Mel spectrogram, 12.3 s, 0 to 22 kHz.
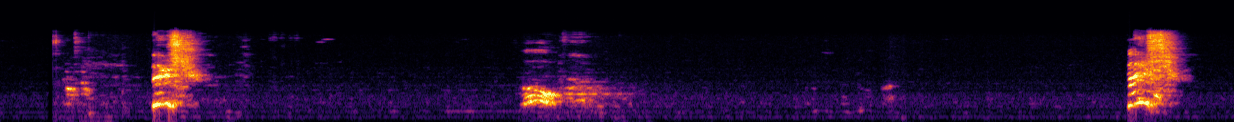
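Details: Woman's sneezing fit, edited into a 3½-minute loop: a few sharp sneeze bursts separated by quiet pauses.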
